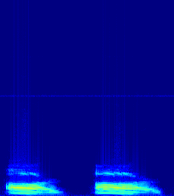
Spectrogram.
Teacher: put your fingers on your throat does it vibrate r r yes it does so it's voiced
